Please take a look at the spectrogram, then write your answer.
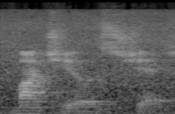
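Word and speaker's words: Macchio: fool you server Ralph Matthew a shot it's machio oh yeah okay I call the same publicist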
